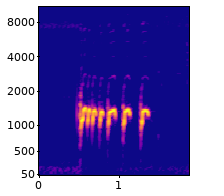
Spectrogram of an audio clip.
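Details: Zebra dove lure call for stimulating breeding: a single run of six short, clear notes, the first ones quick and clustered, the last ones longer and more spaced, in a quiet setting.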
